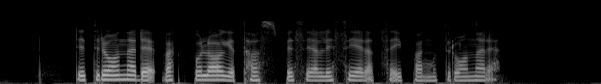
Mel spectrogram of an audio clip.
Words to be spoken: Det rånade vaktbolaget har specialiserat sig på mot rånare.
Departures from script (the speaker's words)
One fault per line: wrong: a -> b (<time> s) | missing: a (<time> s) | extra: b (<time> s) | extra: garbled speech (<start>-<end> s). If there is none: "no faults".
no faults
